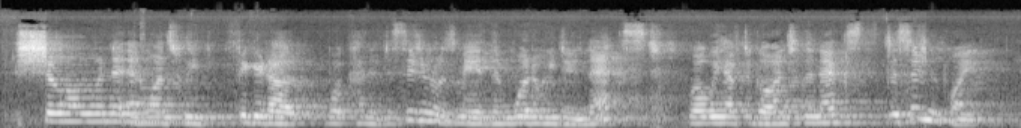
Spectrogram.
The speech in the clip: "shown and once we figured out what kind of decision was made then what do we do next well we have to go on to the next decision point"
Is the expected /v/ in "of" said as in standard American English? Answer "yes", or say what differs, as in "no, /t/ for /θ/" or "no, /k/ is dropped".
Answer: yes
